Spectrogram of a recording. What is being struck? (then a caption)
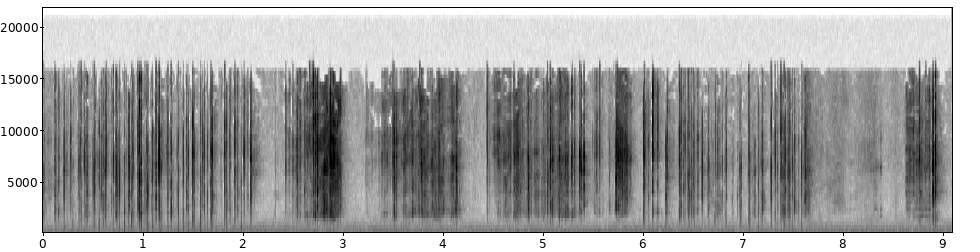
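Rock-salt lamp on a wooden base. Long nails scratch a pink Himalayan rock-salt lamp on a wooden base held close to the mic, making a dense, bright, crackly scraping with rapid clicks over a steady low hum. The scratching swells in brief bursts, and near the end the nails may touch the wooden base.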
